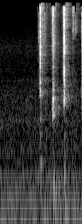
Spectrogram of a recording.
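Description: Four quick keystrokes on a computer keyboard entering a number, crisp close clicks in an uneven rhythm after a brief quiet moment, no talk.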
